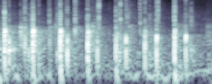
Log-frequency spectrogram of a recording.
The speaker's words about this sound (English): Okay. Y'all, let's give a hand of applause.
